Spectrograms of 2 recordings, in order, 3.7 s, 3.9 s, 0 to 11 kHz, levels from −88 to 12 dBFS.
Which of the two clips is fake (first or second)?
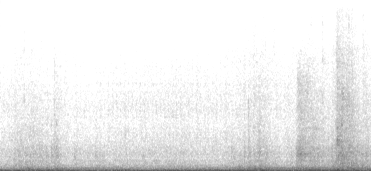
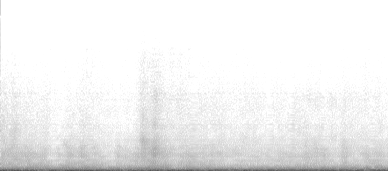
second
